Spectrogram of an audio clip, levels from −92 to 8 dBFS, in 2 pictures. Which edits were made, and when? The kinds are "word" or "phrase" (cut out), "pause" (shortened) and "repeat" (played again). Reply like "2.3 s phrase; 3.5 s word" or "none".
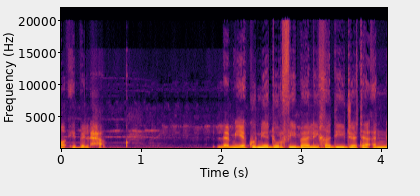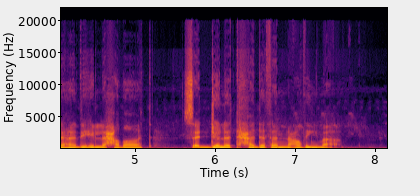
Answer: none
